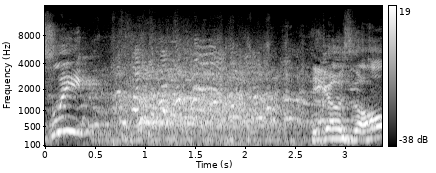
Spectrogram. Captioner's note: audience laughing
